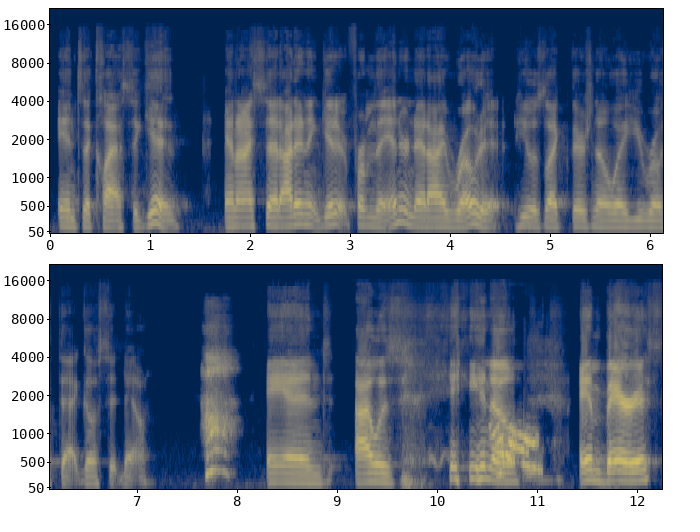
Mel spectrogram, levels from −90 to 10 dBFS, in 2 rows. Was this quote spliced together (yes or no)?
yes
